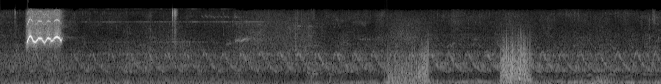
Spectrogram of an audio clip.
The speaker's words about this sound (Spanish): pasaban por los gritos, el chiflido, el ruido, la bulla, la algarabía, pero era para pasar porque el, el guía como que viene dormido todavía.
